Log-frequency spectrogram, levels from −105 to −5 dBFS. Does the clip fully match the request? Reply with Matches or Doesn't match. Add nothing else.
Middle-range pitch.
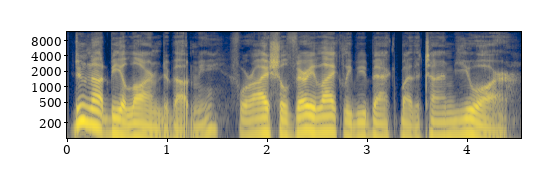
Doesn't match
